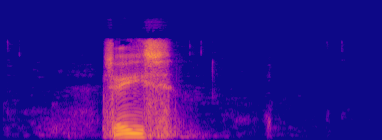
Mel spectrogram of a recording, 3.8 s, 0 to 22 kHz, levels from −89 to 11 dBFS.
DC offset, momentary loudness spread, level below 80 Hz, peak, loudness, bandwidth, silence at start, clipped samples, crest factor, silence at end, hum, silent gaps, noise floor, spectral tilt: under 0.1%; 14 LU; -58 dBFS; -2 dBFS; -14 LUFS; 7.4 kHz; 1.05 s; under 0.1%; 20 dB; 2.05 s; none; none; -80 dBFS; -3.5 dB/octave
